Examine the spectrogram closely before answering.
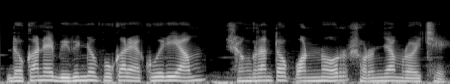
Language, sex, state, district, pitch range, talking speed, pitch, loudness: Bengali, male, West Bengal, Cooch Behar, 155-180 Hz, 105 wpm, 170 Hz, -15 LUFS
